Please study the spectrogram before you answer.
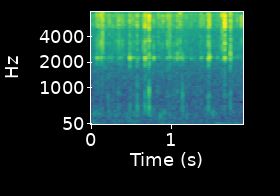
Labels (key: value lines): label: ambient
recorder: HydroMoth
